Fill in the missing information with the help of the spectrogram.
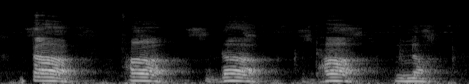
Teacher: त वर्ग, त वर्ग का उच्चारण स्थान दंत से होता है। त जीभ दांत, निचले दांत के अंदरूनी भाग को स्पर्श जो है करता है। त, थ, द, ध, न, तो ये दंत से उच्चारित होने वाला त, थ, द, ध, न यानी त वर्ग।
